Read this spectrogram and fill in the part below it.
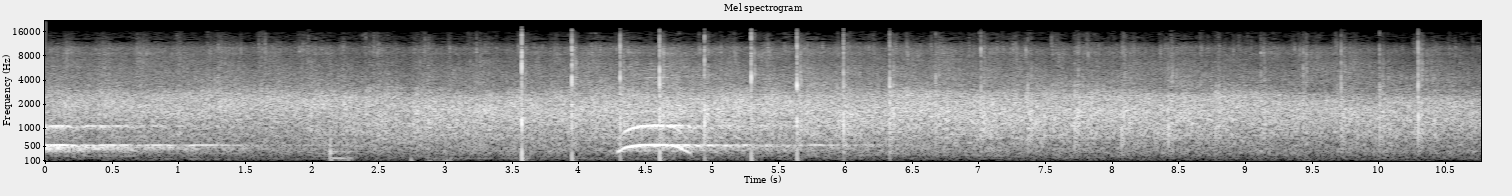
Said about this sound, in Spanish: Un aplauso para el Señor.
